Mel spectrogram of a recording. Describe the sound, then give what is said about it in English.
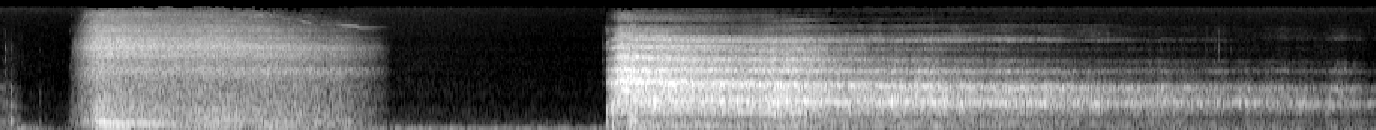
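A deep, breathy inhale lasts about two seconds. After a short silence comes a longer hissing exhale that slowly fades away, with no talking. “let's take a deep breath.”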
